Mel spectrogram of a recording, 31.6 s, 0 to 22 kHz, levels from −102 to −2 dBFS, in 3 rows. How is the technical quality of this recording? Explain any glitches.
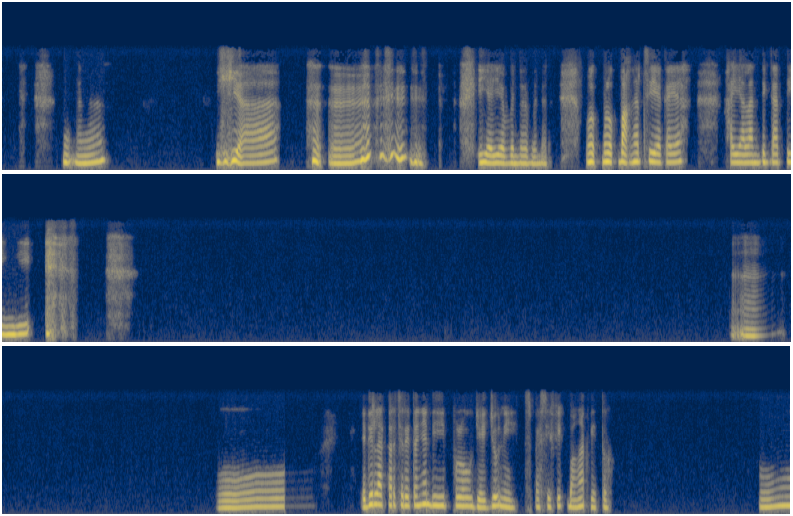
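Nothing here counts as a glitch; the speech comes through the AMR wideband (HD Voice) coding at 23.85 kbit/s sounding clear, with nothing jumping out along the way.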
